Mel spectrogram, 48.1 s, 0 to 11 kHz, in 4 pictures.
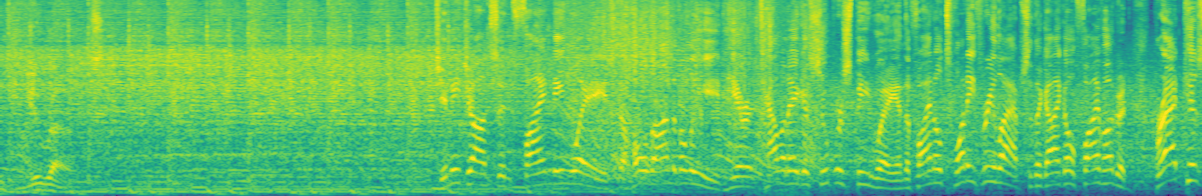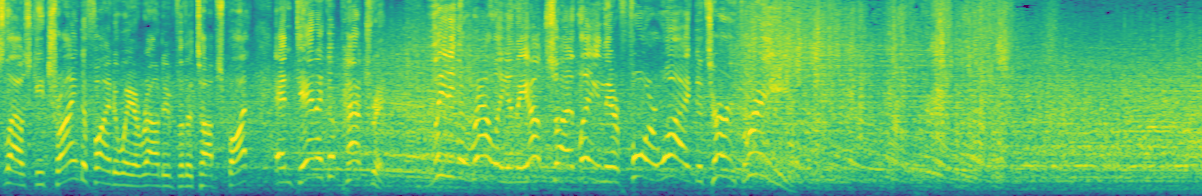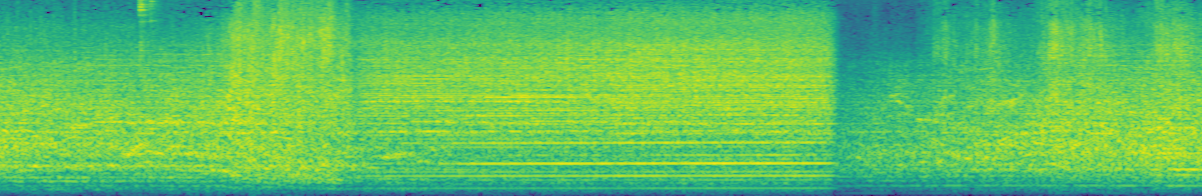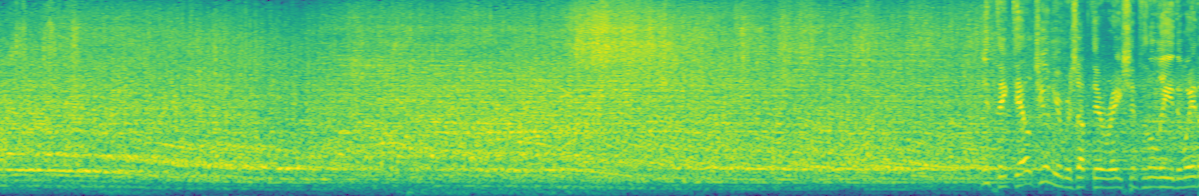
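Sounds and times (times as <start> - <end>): loud crowd roar: 0.0 - 48.0
race car engines droning: 0.0 - 48.0
cars passing by: 3.3 - 48.0.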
